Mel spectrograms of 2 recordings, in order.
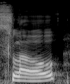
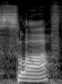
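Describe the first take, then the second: First: The word sounds like 'slow'. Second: The word does not sound like 'slow'. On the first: The speaker calls it right. "is actually pronounced slow" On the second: The speaker calls it wrong. "what we would pronounce Slough"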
